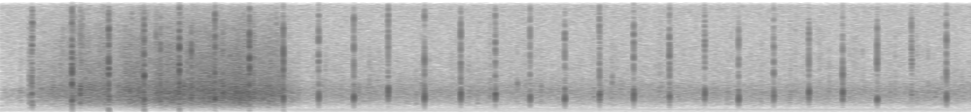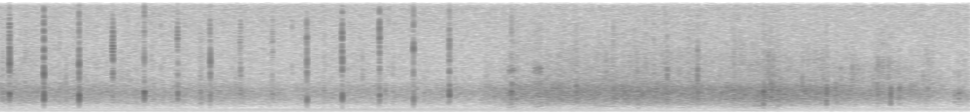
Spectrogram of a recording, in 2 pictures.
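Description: Audience applauding. A single nearby clapper keeps a steady beat of about three to four claps a second over softer applause, and the general applause swells again near the end.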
